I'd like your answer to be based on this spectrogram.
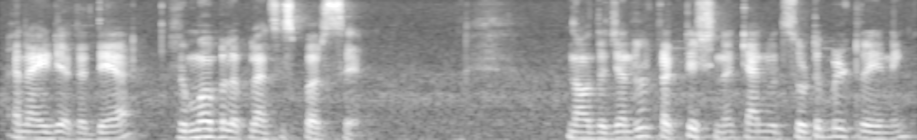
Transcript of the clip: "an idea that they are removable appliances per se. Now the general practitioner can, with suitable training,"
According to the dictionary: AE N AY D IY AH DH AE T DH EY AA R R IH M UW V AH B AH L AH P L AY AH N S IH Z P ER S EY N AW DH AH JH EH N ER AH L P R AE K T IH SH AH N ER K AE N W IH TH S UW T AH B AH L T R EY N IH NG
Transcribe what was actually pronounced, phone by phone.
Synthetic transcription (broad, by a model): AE N AY D IY AH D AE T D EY AA R R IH M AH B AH L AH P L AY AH N S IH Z P ER S EY N AW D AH JH EH N ER AH L P R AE K T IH SH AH N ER K AE N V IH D S UW T AH B AH L T R EY N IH NG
